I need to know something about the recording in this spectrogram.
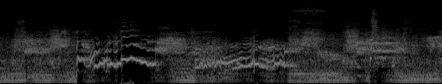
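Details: Indoors, a female Shih Tzu angry about being brushed produces a steady snarl overlaid with high, quavering, whining squeals that wobble up and down, alongside a faint low steady hum.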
